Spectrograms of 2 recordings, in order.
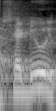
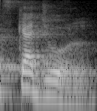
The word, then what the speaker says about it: schedule: American में इसको पढ़ते हैं स्केड्यूल, स्केड्यूल या स्केड्यूल, ये भी उच्चारण है, लेकिन जो पॉपुलर उच्चारण हुआ है स्केड्यूल। तो ब्रिटिश में बोलेंगे शेड्यूल, अमेरिकन बोलेंगे स्केड्यूल या स्केड्यूल।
